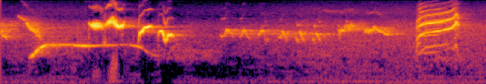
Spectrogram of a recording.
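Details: Kacer, the Oriental magpie-robin, in full isian song: a falling whistled glide, then a bright warbled cluster, a softer wavering run and a closing fast buzzy trill over a low background hum.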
